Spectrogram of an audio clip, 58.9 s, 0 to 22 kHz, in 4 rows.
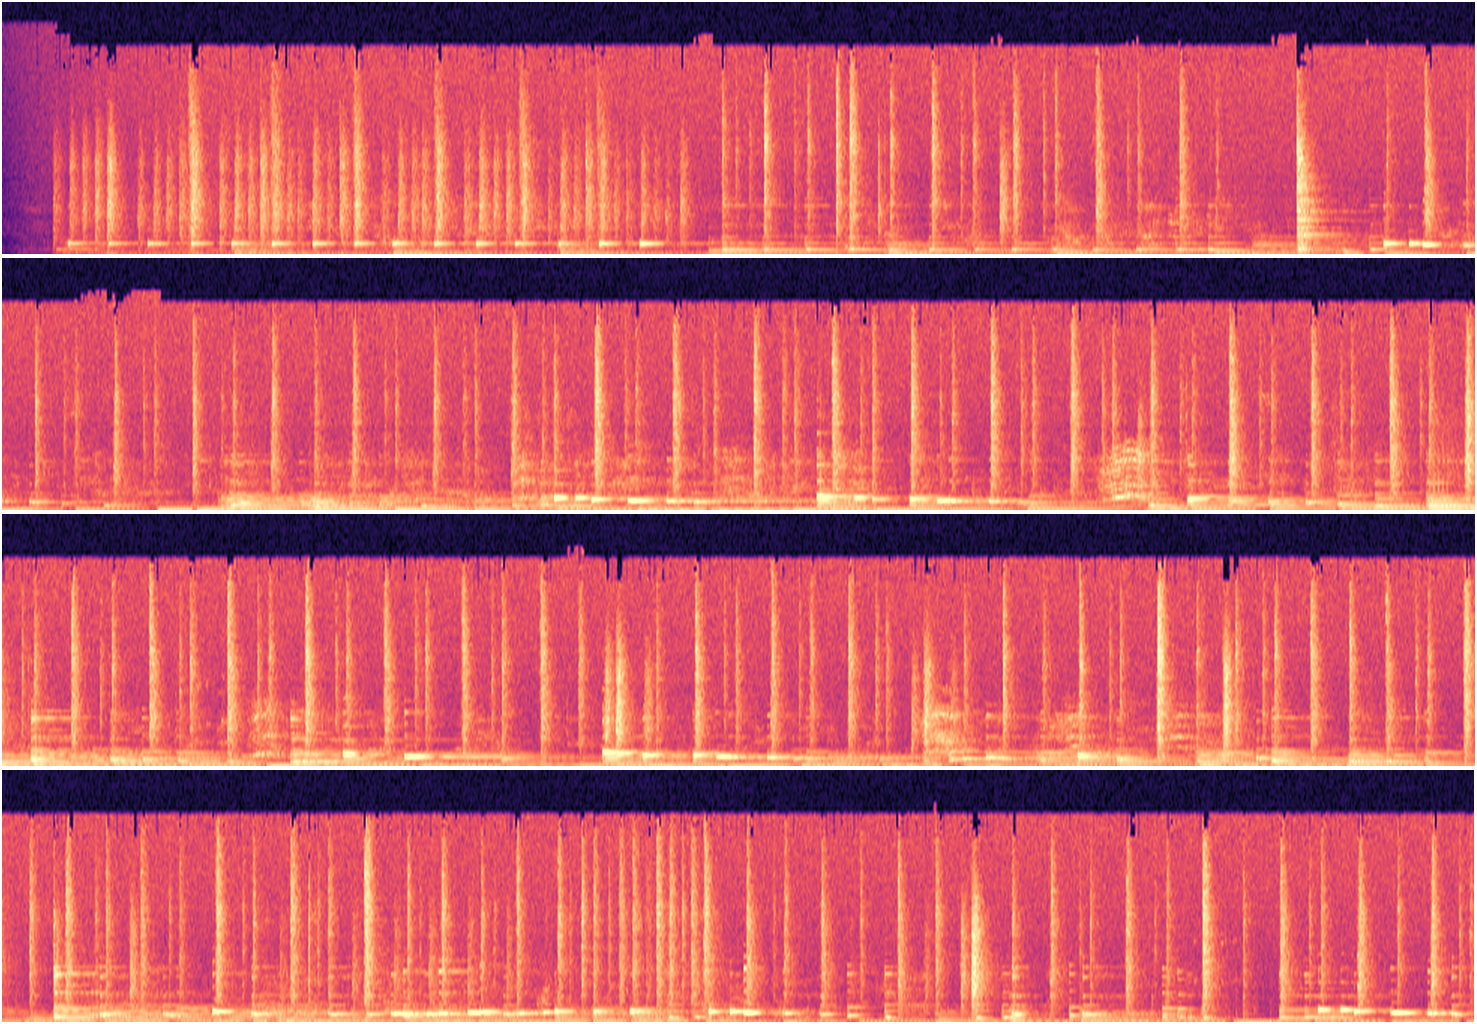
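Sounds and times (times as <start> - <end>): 
jazz band playing: 0.5 - 58.9.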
